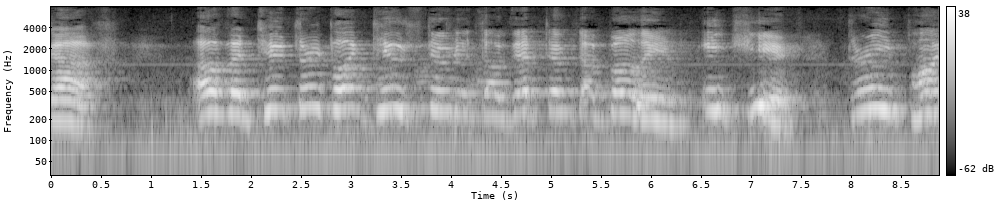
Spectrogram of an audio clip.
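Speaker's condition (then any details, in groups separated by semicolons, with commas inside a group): Cerebral palsy; since birth, brain damage at birth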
